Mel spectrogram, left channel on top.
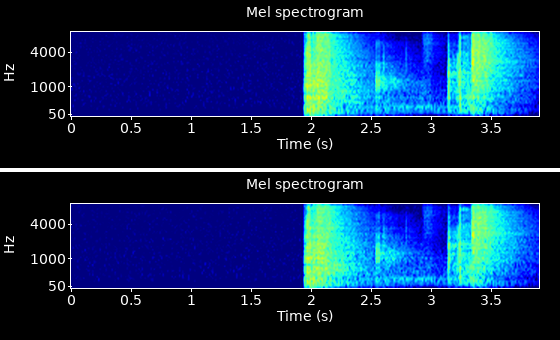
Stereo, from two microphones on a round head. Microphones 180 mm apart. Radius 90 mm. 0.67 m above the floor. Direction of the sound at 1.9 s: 15° left (ahead or behind).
